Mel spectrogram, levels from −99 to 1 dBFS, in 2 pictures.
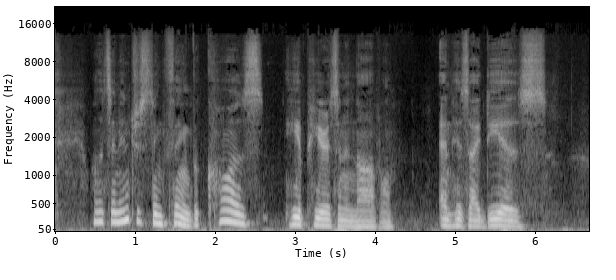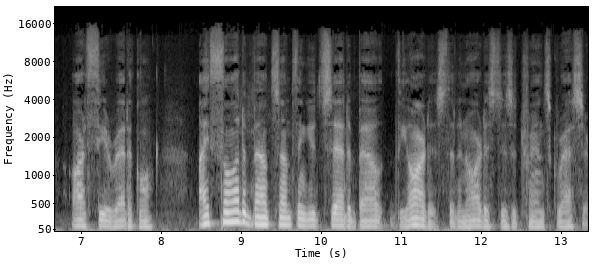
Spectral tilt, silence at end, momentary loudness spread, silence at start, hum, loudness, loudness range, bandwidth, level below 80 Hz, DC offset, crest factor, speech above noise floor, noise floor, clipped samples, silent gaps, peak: -6 dB/octave; 0 s; 11 LU; 0 s; none; -24 LUFS; 5 LU; 15.5 kHz; -42 dBFS; under 0.1%; 18 dB; 29 dB; -52 dBFS; under 0.1%; none; -4 dBFS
